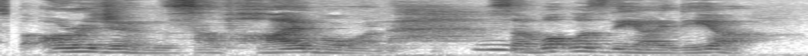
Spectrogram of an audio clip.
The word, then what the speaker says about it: HIGHXBORN: I know it reads as High Xorn, but it's actually pronounced Highborn.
